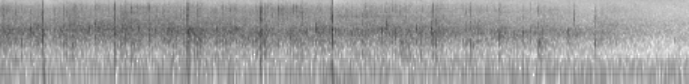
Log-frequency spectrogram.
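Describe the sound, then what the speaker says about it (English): Applause from a modest luncheon crowd in Nicholasville, Kentucky, the individual claps distinct and fairly close, tapering off toward the end. "Let's give them a round of applause."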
